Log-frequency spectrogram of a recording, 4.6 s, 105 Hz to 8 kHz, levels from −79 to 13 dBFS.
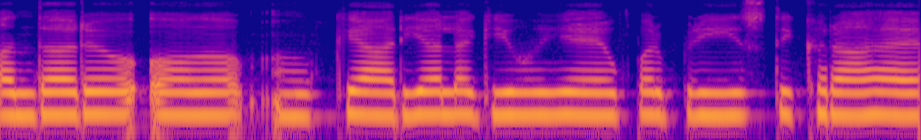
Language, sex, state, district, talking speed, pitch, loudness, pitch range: Hindi, female, Haryana, Charkhi Dadri, 155 wpm, 230 Hz, -13 LUFS, 225-235 Hz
